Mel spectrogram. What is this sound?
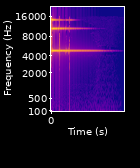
Small bronze bell.
bell, small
